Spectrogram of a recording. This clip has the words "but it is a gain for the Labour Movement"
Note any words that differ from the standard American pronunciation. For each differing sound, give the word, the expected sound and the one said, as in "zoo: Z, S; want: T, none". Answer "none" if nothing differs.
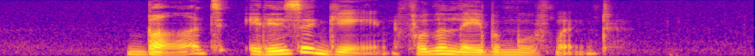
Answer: none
